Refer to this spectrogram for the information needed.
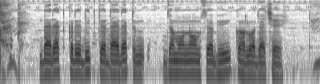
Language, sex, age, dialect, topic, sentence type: Maithili, male, 18-24, Angika, banking, statement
